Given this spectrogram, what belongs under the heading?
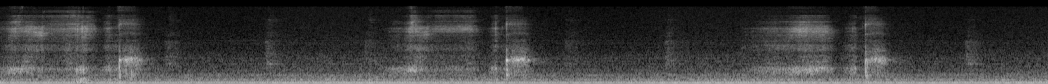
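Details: Light snoring, soft breaths about every four seconds, recorded for ASMR with background household sounds (ice maker, clock, walking) and a steady room hum; snoring.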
